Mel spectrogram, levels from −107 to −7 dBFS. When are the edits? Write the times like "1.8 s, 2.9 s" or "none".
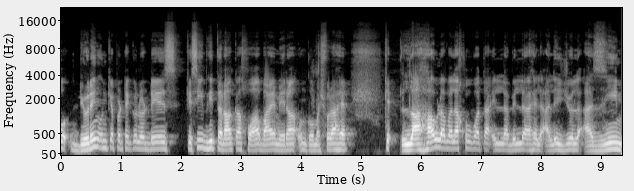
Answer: none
